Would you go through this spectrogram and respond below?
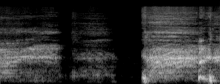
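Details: Adult with influenza A: a wheezy, strained breath, a brief pause, then harsh rough cough bursts as a coughing fit begins.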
